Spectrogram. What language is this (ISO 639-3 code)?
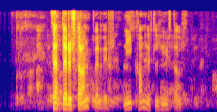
isl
